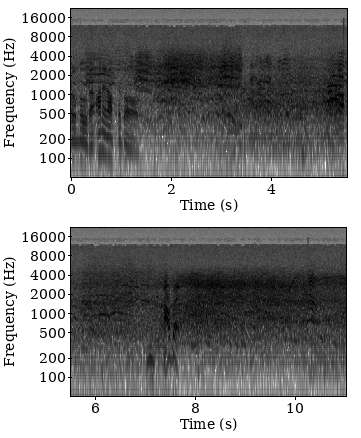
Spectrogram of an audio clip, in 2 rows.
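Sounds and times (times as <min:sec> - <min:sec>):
stadium crowd noise: 0:00.0 - 0:11.0
crowd shout: 0:01.3 - 0:11.0.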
